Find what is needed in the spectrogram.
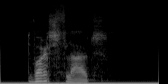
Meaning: transverse flute
- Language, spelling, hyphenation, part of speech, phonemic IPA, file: Dutch, dwarsfluit, dwars‧fluit, noun, /ˈdʋɑrs.flœy̯t/, Nl-dwarsfluit.ogg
